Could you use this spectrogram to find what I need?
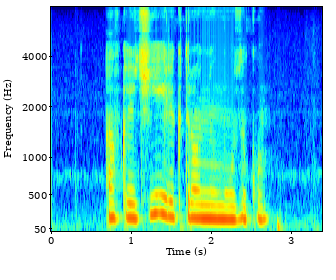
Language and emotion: Russian, neutral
